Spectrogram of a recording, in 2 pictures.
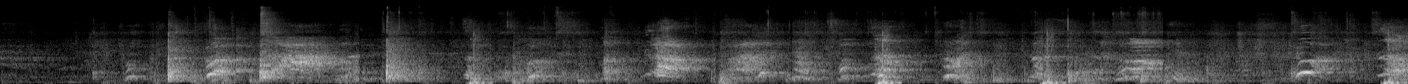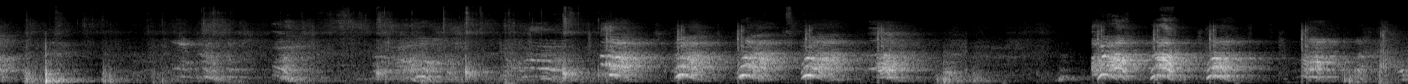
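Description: Heavy thuds of bodies and blows landing on padded gym mats during a staged fight rehearsal, a handful of deep thumps at irregular moments in the first half, with voices throughout.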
